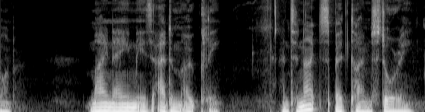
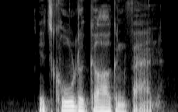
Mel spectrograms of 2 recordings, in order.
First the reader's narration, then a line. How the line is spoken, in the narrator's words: the Earthman said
